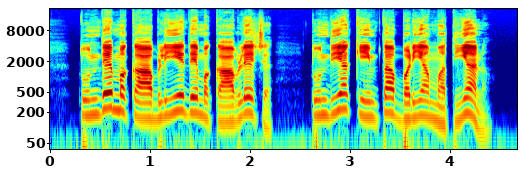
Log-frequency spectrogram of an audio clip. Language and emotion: Dogri, angry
